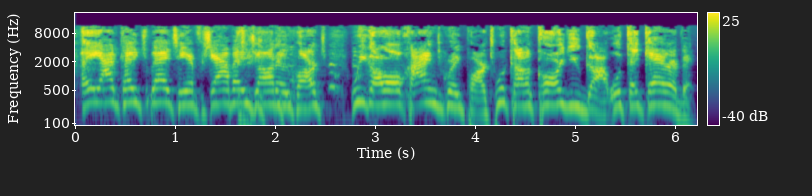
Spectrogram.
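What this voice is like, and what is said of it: Thick Baltimore accent impression. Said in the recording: “In the thickest Baltimore accent you've ever heard in your life ... That's exactly what he sounded like.”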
